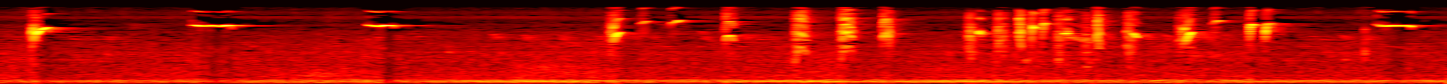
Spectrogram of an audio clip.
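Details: Brown-throated sunbird in lively song used for training contest birds: a few drawn-out piercing whistles about a second apart, then a flurry of sharp high chips and twitters, ending with another whistle.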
